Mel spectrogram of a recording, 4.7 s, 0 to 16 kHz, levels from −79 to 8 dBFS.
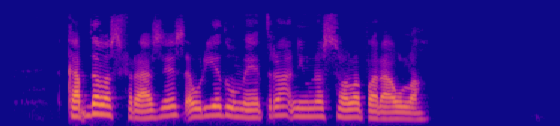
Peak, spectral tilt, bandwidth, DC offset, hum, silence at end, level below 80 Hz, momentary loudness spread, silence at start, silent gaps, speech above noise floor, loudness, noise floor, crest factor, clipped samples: -2 dBFS; -5 dB/octave; 11.5 kHz; under 0.1%; none; 1.15 s; -80 dBFS; 9 LU; 0.55 s; none; 63 dB; -23 LUFS; -85 dBFS; 22 dB; under 0.1%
